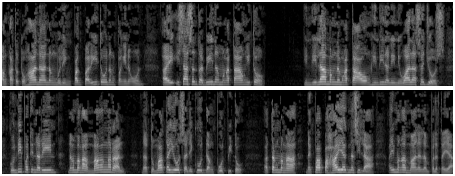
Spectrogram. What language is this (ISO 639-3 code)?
fil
